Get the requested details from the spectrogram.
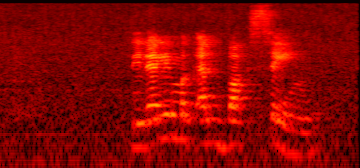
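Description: A woman speaks calmly and close by.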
